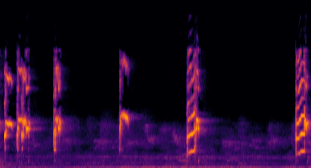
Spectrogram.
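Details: Lovebird giving six sharp, high chirps spaced unevenly over four seconds, each a quick squeaky burst with short gaps of quiet between them and a faint low hum underneath.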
